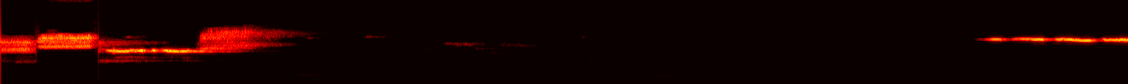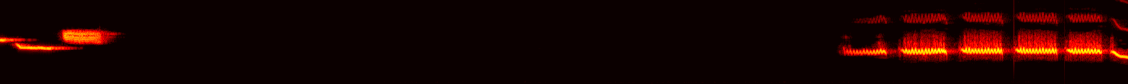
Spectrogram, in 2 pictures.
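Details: Black-throated green warbler repeating its song three times: a wheezy buzzy phrase, a thin high buzz ending in a brighter note after a pause, then a rapid stuttering run of about seven short buzzy notes.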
